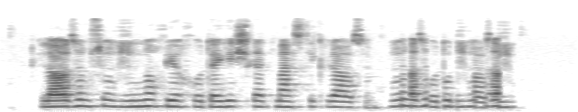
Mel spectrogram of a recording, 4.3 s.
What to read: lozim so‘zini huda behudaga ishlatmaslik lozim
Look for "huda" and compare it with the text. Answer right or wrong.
wrong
